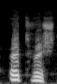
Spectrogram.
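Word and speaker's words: Eötvös: Bunun yanında Macaristan'dan eee Elte'de Etw Ötvş diye okunuyoruz, okuyoruz.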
